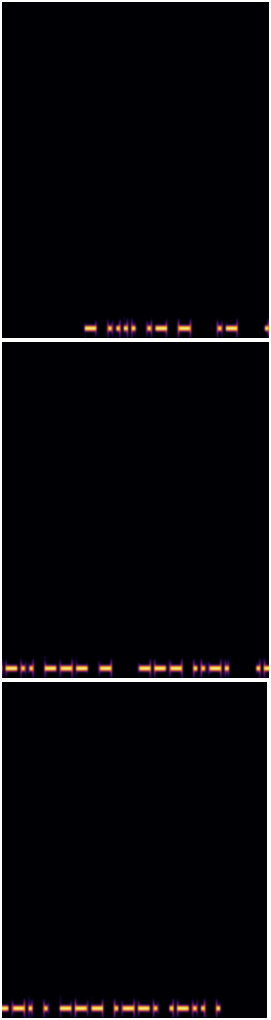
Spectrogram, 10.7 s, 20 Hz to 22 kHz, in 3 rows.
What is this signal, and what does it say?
Morse code, heard as a keyed tone, about 22 wpm, 700 Hz. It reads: THAT A LOT OF PEOPLE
